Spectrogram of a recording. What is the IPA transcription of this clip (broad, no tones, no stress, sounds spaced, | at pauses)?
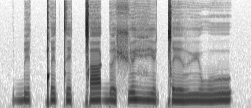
ɓ ɪ ǃ ɪ t ɪ ǀ a ɠ ə ʃ ʏ vʲ ø ǀ ɪ β y w u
